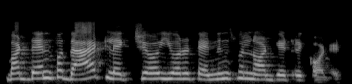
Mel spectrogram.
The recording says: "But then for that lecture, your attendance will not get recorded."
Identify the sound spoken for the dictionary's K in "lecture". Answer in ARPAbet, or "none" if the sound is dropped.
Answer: K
